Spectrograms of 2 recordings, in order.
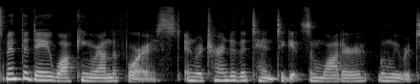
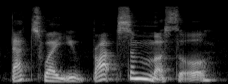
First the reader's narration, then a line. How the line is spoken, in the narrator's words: declared Chris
